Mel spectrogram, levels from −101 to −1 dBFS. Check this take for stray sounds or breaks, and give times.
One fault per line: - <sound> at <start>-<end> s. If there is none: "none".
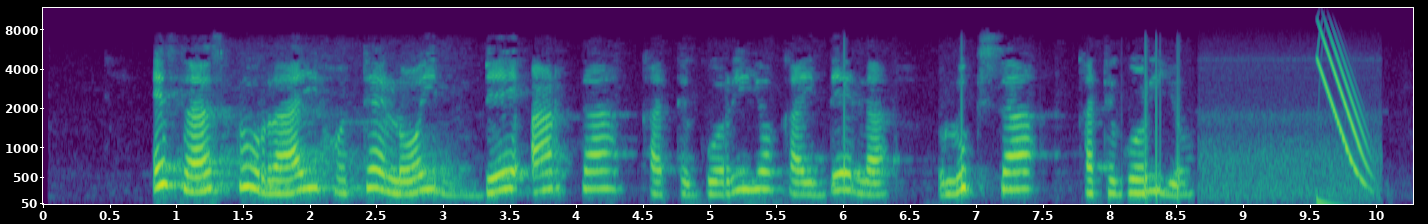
- chirp at 9.6-10.0 s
